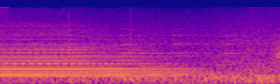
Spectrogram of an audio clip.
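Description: Train horn sounding one long, steady multi-note chord that fades out near the end.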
